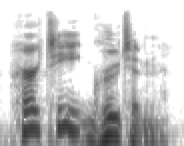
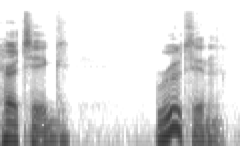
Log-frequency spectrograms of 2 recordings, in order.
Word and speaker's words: Hurtigruten: It's spelled Hurtigruten, which means the fast route. Hurtigruten. But it's not pronounced as it's spelled. It's pronounced Hurtigrute.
